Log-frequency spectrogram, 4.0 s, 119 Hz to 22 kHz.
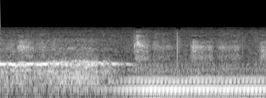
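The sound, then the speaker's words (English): A car engine runs steadily with a low, droning hum; partway through, the engine note shifts into a stronger, buzzing tone, as if revving or changing gear. No one speaks. “The car's been tailing us for the last 5 minutes.”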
